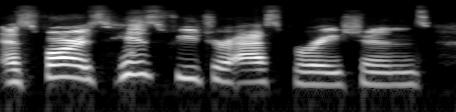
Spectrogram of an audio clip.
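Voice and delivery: normal talking voice

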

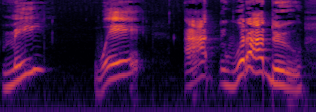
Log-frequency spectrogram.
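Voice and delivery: mock bewildered innocence, slowing at the end; confused Crystal. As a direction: play her shocked and lost. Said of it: "Crystal like".

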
